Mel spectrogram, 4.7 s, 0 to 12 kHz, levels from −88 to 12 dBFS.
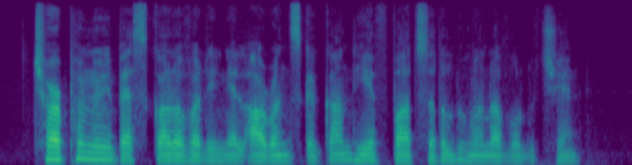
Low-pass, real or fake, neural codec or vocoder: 10.8 kHz; fake; codec, 16 kHz in and 24 kHz out, 0.4 kbps, LongCat-Audio-Codec, fine tuned four codebook decoder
